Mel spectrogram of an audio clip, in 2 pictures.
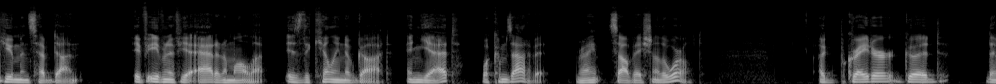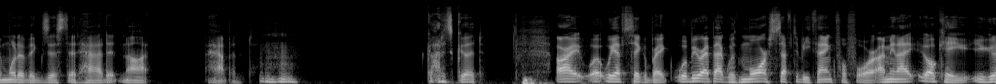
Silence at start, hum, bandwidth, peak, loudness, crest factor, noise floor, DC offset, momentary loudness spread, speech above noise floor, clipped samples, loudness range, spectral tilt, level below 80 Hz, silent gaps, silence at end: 0 s; none; 16 kHz; -6 dBFS; -25 LUFS; 18 dB; -73 dBFS; under 0.1%; 10 LU; 49 dB; under 0.1%; 9 LU; -5.5 dB/octave; -46 dBFS; none; 0 s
